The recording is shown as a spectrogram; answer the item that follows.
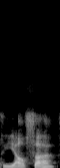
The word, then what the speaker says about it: Jelsa: I'm living in a town called Jelsa, spelled with a J, but pronounced with a Y, as in Croatian, on the island of Hvar.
